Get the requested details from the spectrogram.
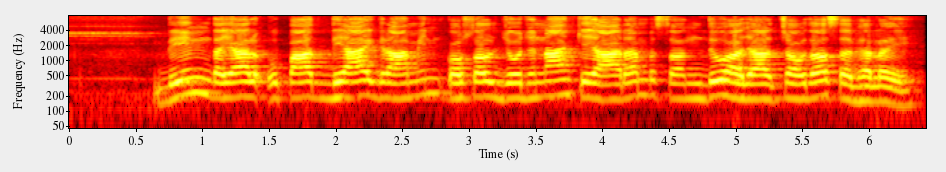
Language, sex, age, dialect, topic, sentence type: Magahi, male, 51-55, Western, banking, statement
